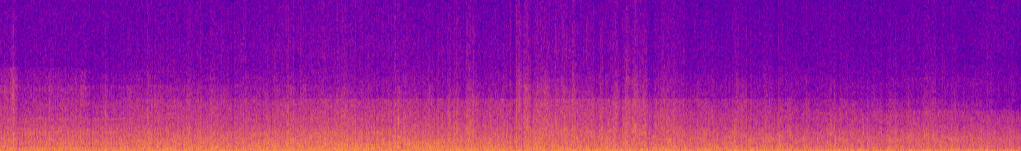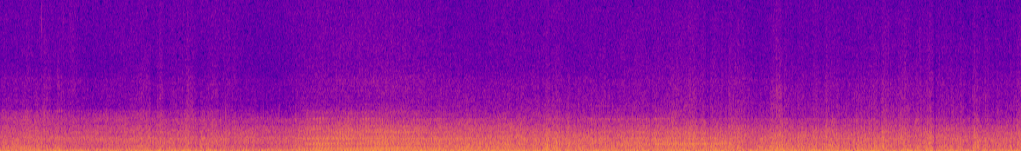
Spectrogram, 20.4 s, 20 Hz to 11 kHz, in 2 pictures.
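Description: Moto Guzzi V100 Mandello's 1042 cc V-twin engine running at highway speed under heavy wind rush on the microphone. Its engine note climbs about two-thirds of the way through as the bike accelerates.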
